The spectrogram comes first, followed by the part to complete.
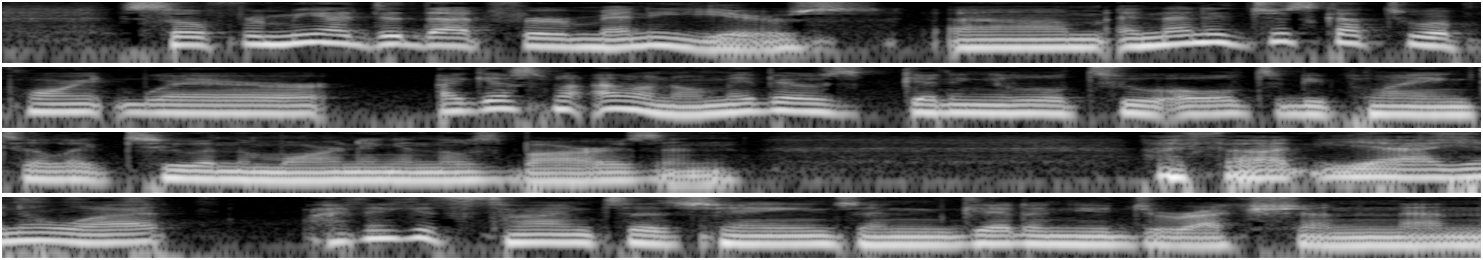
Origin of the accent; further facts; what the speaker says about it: Montreal, Quebec, Canada; first language French; English is a second language; now in Ontario, Canada; I'm based just outside of Toronto. I'm originally from Montreal, so I moved to Ontario about 1988. I wanted to learn English because when I lived in Quebec, I just spoke French.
